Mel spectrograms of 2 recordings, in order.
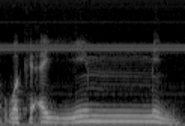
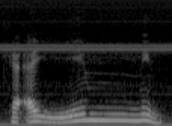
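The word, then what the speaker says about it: وَكَأَيِّن مِن: An example in this verse is actually وَكَأَيِّمْ مِنْ. Okay? كَأَيِّمْ مِنْ. It's كَأَيِّمْ. But the Nun Sakina is omitted.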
